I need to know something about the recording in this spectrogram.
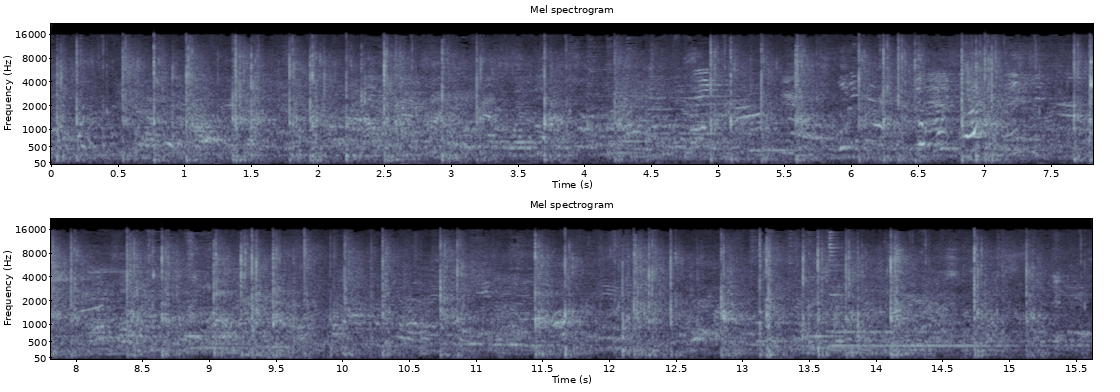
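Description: Children shout and chatter.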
